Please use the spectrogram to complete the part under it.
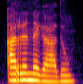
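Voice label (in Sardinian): "arrennegadu", female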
